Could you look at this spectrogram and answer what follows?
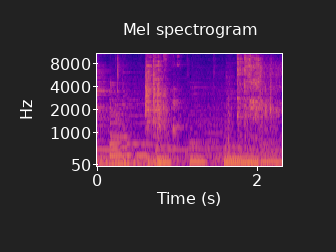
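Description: A utensil scrapes and clinks against a wok as almonds are stirred in hot ghee, with a steady low hum underneath and two louder bursts of scraping.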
